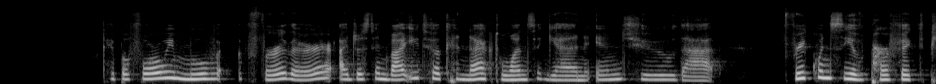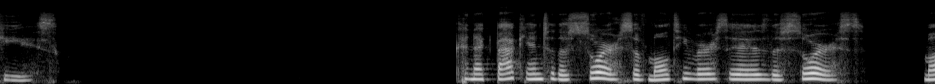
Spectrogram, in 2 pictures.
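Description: A young woman speaks calmly and closely into a microphone, with pauses.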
